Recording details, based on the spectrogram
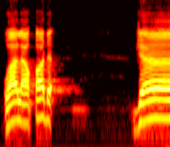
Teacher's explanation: qalqalah sughro memantul dengan kuat. Huruf qalqalah itu termasuk huruf qawi, huruf kuat.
